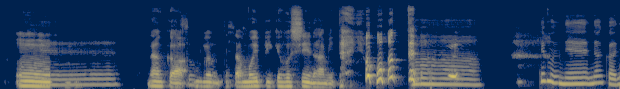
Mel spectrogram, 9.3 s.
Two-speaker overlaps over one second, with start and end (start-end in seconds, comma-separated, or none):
2.6-3.9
